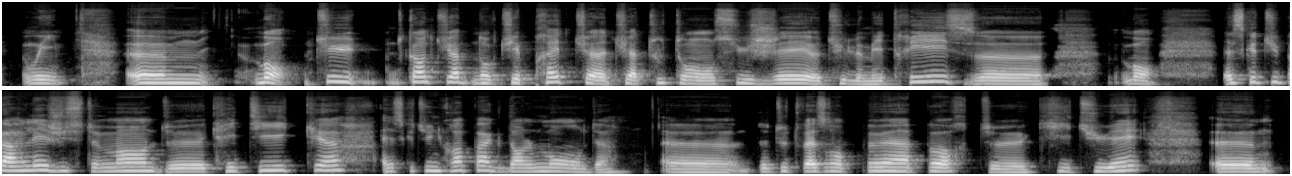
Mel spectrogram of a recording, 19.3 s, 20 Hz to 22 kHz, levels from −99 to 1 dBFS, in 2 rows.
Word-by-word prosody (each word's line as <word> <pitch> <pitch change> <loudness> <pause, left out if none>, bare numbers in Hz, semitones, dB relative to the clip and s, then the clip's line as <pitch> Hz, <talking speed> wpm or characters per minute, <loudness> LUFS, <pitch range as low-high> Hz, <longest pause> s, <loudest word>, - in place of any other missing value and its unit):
Oui, 170 0 -1 0.4
hem, 185 -1 +5 0.4
bon, 210 +1 +5
tu 240 -3 -1 0.3
quand 235 0 +4
tu 230 0 -3
as 220 - +6
donc 180 -4 -1
tu 180 +2 -2
es - - +4
prête, 225 +5 0
tu 235 -5 -1
as 155 -3 +6
tu - - -2
as - - +6
tout 195 - -6
ton 160 -6 0
sujet, 170 +2 +2
heu, 145 - 0
tu 145 +3 -7
le 140 -3 -3
maîtrises, 230 - -3
heu, 145 -2 +2 0.6
bon, - - -1 0.5
est-ce 180 +1 0
que 230 - -1
tu 225 +1 -6
parlais 210 +2 +4
justement 190 -1 0
de 155 -3 0
critiques? 205 +5 -4 0.5
Est-ce 165 0 -6
que 180 - -15
tu 195 +2 -5
ne 195 - 0
crois 205 +2 -3
pas 210 0 +1
que 170 - -11
dans 165 +1 0
le 165 - -3
monde, 150 -7 -2 0.3
heu, 135 -3 -1 0.2
de 160 - -3
toute 175 +3 -9
façon 170 0 +3
peu 185 0 +2
importe 175 -3 +2 0.3
qui 165 +4 -10
tu 175 +2 -1
es, 215 +4 0 0.5
hem, 155 -1 +5
heu, - - -7
175 Hz, 160 wpm, -21 LUFS, 155-200 Hz, 0.6 s, as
